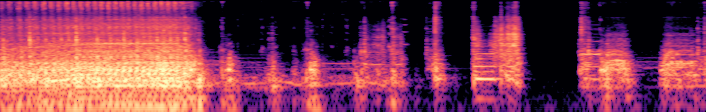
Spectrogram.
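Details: Baby Lock Solaris embroidering a Christmas train design on a sweatshirt with medium-weight cutaway stabilizer: rapid even stitching then stop-start bursts with a thin squeak; source unknown, owner wonders about trying a different embroidery foot.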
